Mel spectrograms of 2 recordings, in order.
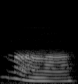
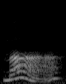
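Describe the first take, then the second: First: The pitch stays low on the syllable. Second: The pitch rises and then falls. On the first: "You can have a low tone" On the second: "rising and falling"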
